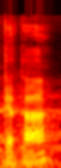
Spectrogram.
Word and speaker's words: theta: Ini sinus theta, ini bacanya theta.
